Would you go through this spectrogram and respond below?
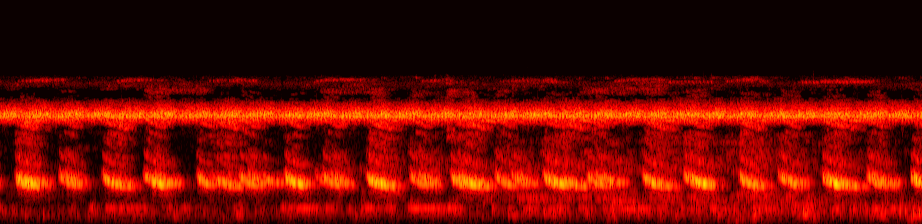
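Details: Croaking frogs beside a lake at night, a steady series of short falling notes from overlapping callers, set against a continuous high insect whine.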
